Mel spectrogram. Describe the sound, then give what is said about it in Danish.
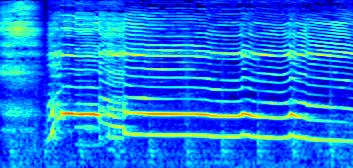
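A hen-shaped squeaky toy is squeezed, letting out one long, loud, wavering honk-like squeal that holds for about three seconds after a short puff of air, with no other sounds. “Ved siden af en kobraslange, som er ved at æde en skorpion, står der et pivedyr, der er formet som en høne.”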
